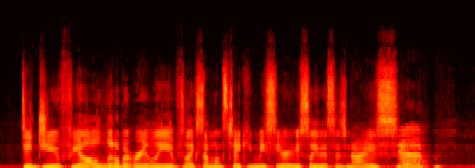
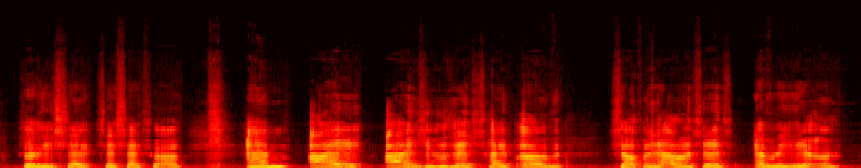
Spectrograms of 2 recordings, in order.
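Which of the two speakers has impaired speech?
The second: tongue cancer, partial glossectomy; partial glossectomy, over half tongue removed, forearm graft, neck dissection; stage 4 at diagnosis, surgery, radiation, chemotherapy, cancer-free; altered voice, relearned swallowing, cannot move food with tongue.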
